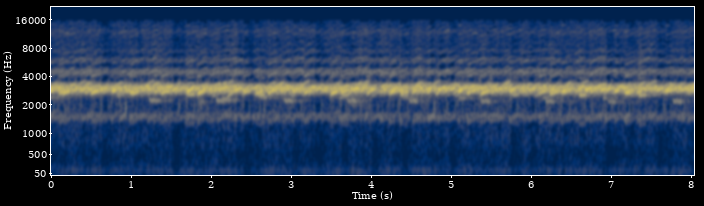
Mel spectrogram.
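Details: Night chorus of spring peepers at a pond early in the year: countless piercing high peeps blend into a steady, shimmering wall of sound with no pauses, over a faint low droning hum.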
